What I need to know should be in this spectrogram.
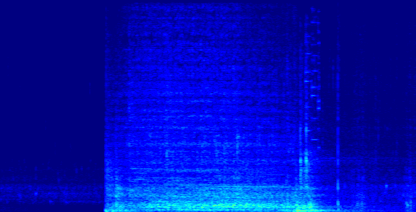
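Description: A metal elevator gate rattles and clanks open.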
